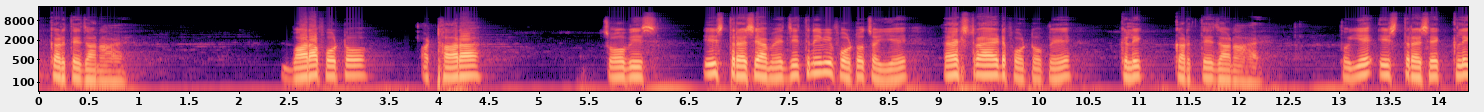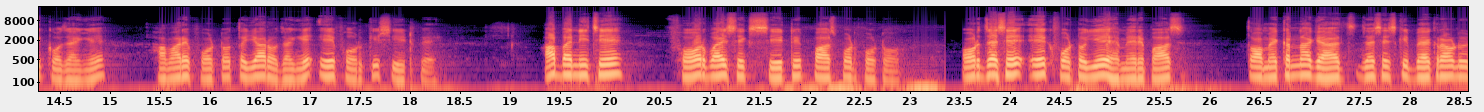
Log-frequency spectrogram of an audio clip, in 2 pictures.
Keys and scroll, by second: 6.7 ctrl+-.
